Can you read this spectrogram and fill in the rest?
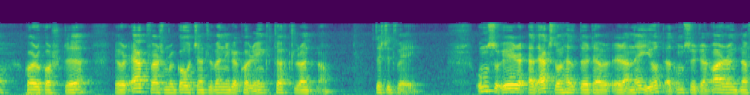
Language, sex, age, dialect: Faroese, male, 15-35, Suðuroy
